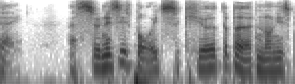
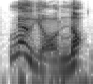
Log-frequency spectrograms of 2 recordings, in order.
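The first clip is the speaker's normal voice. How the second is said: declared; 3 semitones higher, 9 dB louder than usual. A narrator's reading. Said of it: "declared Biggest Donkey".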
